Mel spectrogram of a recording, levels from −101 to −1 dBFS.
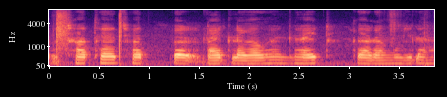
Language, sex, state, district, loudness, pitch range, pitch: Hindi, male, Bihar, Patna, -20 LUFS, 125-130 Hz, 130 Hz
